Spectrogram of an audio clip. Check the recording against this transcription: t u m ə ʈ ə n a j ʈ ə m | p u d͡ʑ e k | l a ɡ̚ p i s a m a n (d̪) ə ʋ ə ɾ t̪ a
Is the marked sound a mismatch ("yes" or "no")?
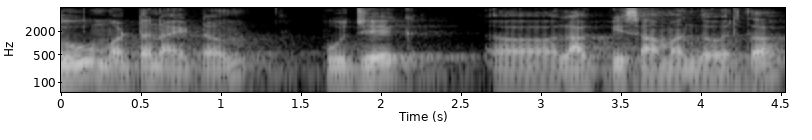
no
